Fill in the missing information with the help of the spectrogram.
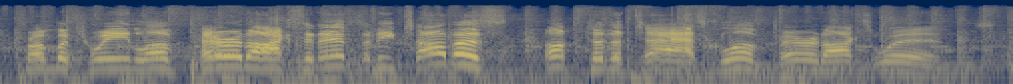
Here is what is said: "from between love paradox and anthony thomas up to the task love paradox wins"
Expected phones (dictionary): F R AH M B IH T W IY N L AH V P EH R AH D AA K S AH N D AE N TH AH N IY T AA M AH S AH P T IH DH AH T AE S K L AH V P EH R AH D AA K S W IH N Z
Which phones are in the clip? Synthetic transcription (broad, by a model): F R AH M B IH T W IY N L AH V P EH R AH D AA K S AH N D AE N TH AH N IY T AA M AH S AH P T IH DH AH T AE S K L AH V P EH R AH D AA K S W IH N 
